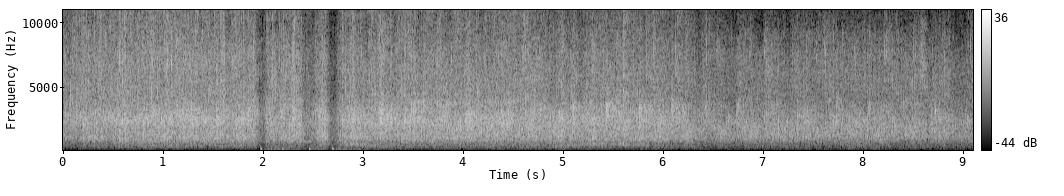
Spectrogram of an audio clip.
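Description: Audience applauding steadily, with a few sharper, louder sounds about two seconds in; the applause eases slightly toward the end.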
